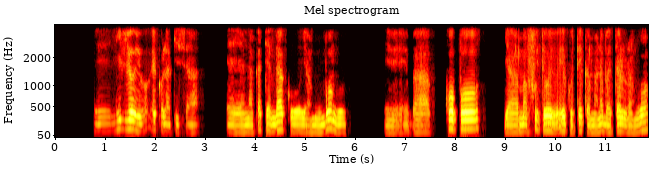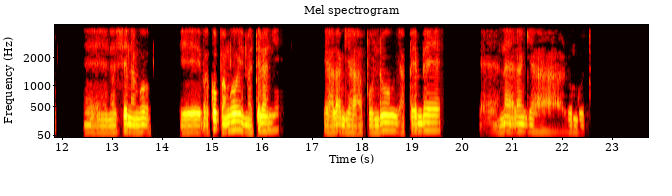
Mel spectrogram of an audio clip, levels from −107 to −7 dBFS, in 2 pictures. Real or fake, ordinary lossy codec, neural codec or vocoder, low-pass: real; AAC, 32 kbps; none; 3.6 kHz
